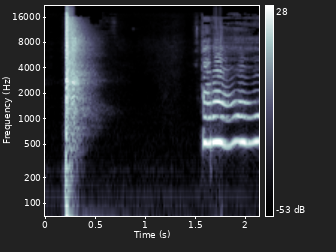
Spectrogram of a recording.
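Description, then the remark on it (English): One sharp, loud hand clap, made after a count of three as a sound spike on the waveform to sync audio, rings out and fades quickly into silence, followed about a second later by a voice starting up. “One one is a sound spike on the waveform for us to sync up our audio.”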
